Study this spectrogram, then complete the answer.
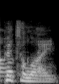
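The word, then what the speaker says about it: Capitoline: Well Capitol Hill they said was named after the Kapal how do you pronounce that? Capine capitooline capitooline hill thank you.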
